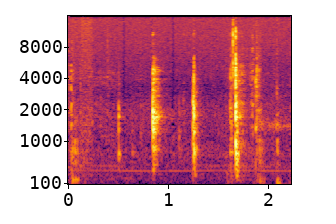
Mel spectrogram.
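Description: A series of faint, short clicks, about two or three a second, over a low steady hum.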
